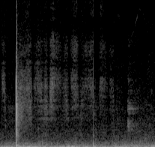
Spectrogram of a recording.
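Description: Chalk writing on a blackboard: faint scratching strokes, with a sharp tap of the chalk against the board just after the start and a lighter one about a second later.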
